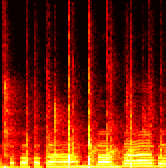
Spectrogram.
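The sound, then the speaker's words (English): A few hands clap in a quick, uneven patter, fairly loud, over a sustained voiced tone, like someone holding a cheer or hum throughout. “I wish I had a soundboard to have more people clapping.”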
